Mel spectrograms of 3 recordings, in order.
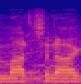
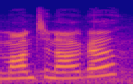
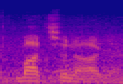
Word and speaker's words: Matsunaga: so what does the how do you pronounce it montanaga matsunaga matsunaga um what is that so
